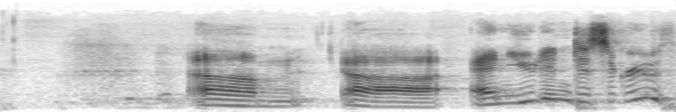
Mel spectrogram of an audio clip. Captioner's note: audience laughs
